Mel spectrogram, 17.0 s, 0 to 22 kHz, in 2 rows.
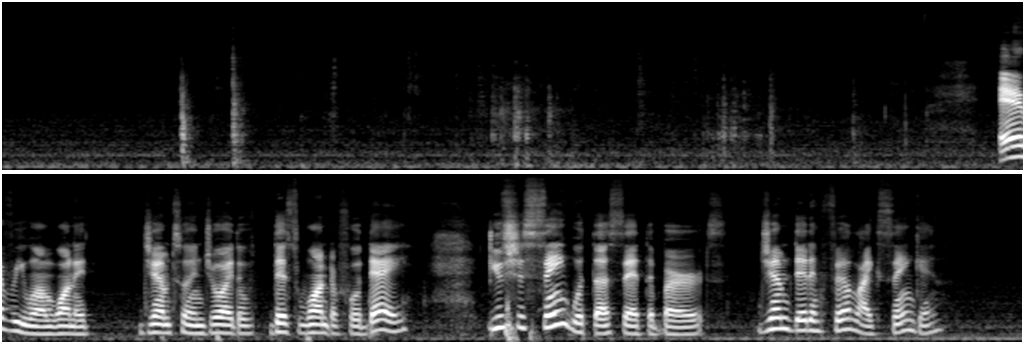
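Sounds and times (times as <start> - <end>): soft paper rustles: 1.7 - 6.8.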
